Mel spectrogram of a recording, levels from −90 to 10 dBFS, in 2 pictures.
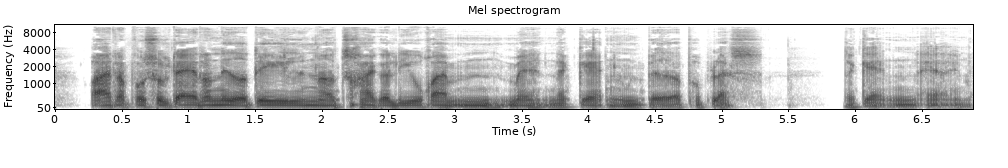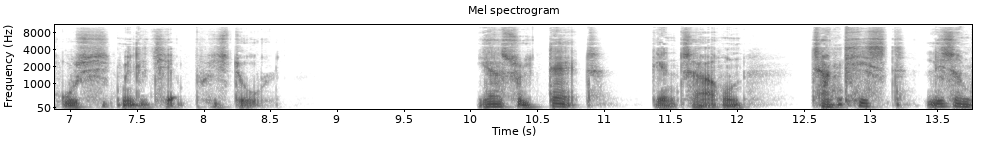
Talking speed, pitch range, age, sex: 120 wpm, 70-90 Hz, 60-79, male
